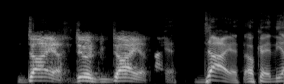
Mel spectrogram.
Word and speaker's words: Dieth: pronouncing that right? Dieth, dude, Dieth.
